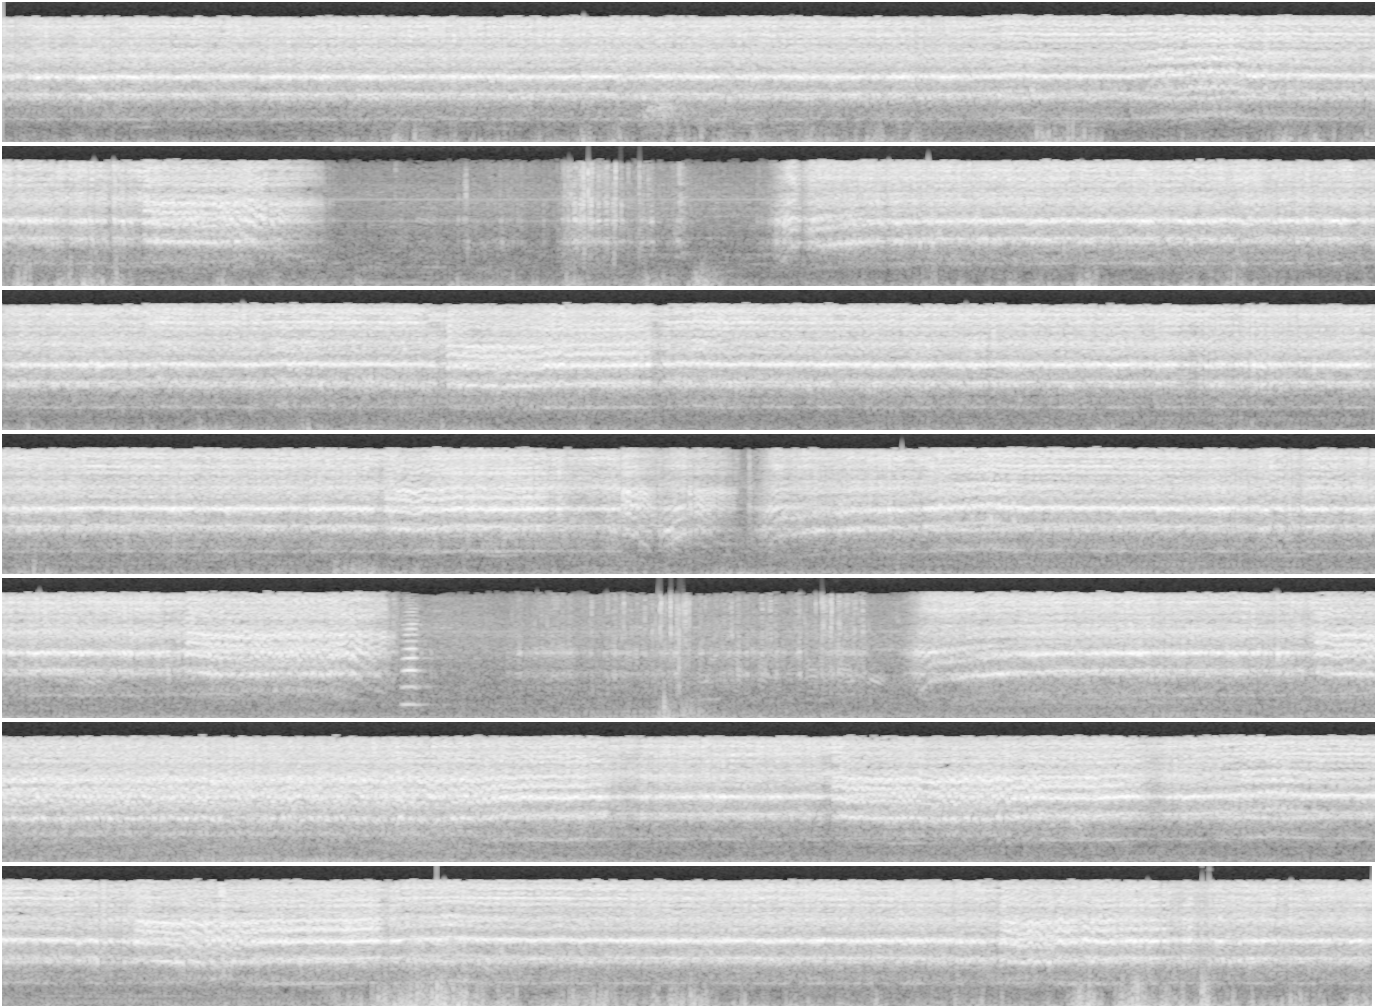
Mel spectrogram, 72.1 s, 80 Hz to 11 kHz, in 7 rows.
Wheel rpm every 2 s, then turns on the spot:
160, 160, 160, 160, 160, 160, 30, 20, 130, 160, 160, 160, 160, 160, 160, 160, 160, 140, 100, 160, 160, 150, 20, 20, 130, 160, 160, 160, 160, 160, 160, 160, 160, 160, 160, 160.
44-46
